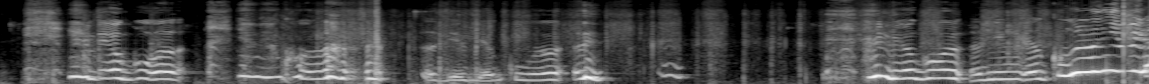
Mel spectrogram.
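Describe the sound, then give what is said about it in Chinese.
A person cries and whimpers in a series of high, wavering voiced sobs, each short burst bending in pitch, separated by brief gaps and ragged breaths. “你别哭了呀！”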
